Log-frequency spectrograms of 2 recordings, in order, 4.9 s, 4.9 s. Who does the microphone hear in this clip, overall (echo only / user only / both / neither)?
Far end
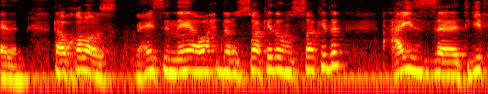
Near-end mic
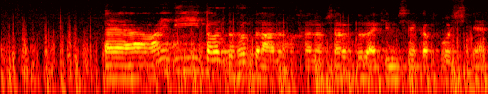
user only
